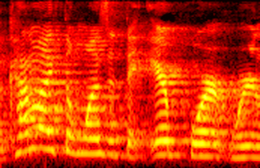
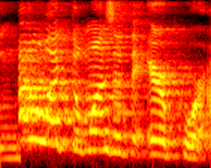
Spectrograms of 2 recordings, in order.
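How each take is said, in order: First: Said in the usual way. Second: Louder, higher blurted comparison; shouted aside. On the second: Real, not acted. Telling viewers about the cart, blurted loudly. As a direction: call it out to the audience. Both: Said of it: "I know I keep shouting out".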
